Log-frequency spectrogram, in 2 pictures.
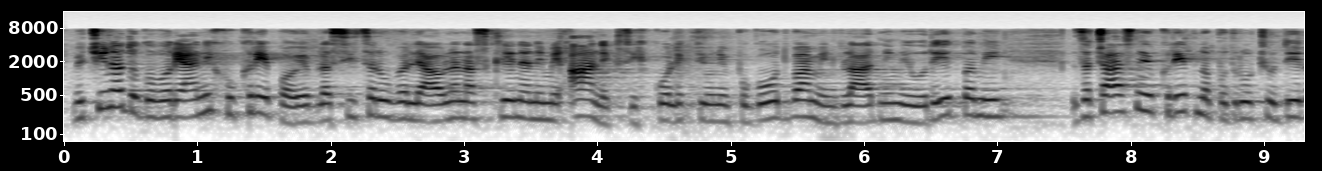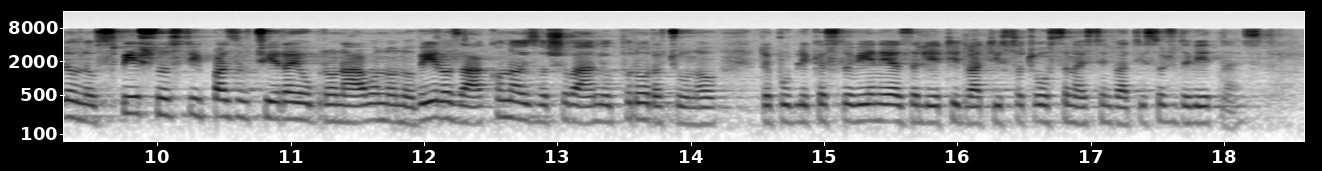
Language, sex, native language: Slovenian, female, Slovenian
